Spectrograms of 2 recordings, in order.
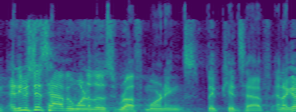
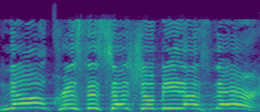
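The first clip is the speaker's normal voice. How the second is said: exasperated repeat yell; slower than usual. Retold or imitated. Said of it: "the first person has to be like".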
